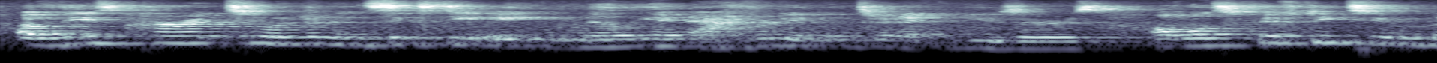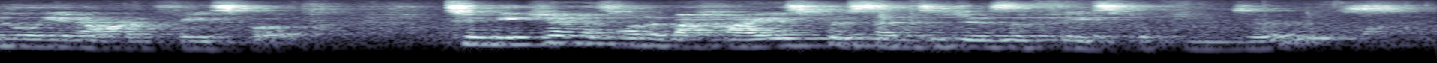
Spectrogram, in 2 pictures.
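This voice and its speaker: A woman presenting a scripted opening and reading statistics in a measured way at a live event. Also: medium pitch, animated, noisy background. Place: large echoey event room indoors. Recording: echoey hall from far off.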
